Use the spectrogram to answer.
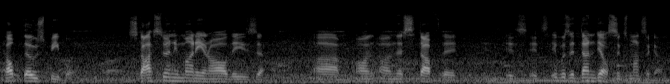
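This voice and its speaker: Over noticeable background noise, a man talks at a fairly quick pace with a medium pitch and lively intonation. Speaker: passerby interviewee. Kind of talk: street interview. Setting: outdoors on the street. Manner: fast; opinionated, repetitive stammering.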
